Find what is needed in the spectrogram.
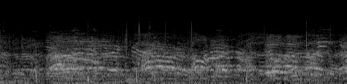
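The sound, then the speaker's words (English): A loud crowd of many overlapping voices shouts and jeers at once, a continuous angry clamor with no single voice standing out, as a mob pursues and taunts a woman. “What is that mob? Why do they taunt the woman?”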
